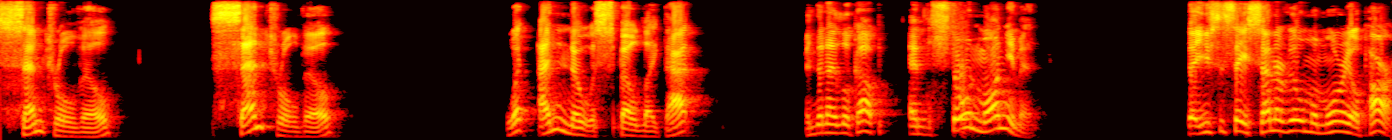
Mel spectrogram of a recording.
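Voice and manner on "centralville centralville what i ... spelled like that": mock baffled, really confused, puzzled voice. Retelling what you heard him say while you got your food, imitating a really confused voice. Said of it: "in a really confused voice".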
